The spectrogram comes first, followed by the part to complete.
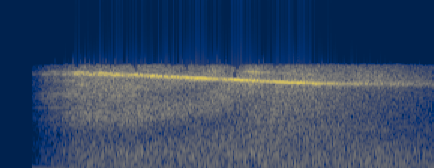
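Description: Jet aircraft engine noise: a high whine over a rushing roar that slowly falls in pitch as the jet passes, fading away near the end.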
